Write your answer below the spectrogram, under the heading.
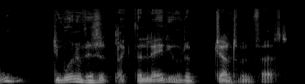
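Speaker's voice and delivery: very quiet hush. Moving away from the others in a role-play scene, the character speaks in a lowered voice. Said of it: "I just lower my voice a little bit".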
